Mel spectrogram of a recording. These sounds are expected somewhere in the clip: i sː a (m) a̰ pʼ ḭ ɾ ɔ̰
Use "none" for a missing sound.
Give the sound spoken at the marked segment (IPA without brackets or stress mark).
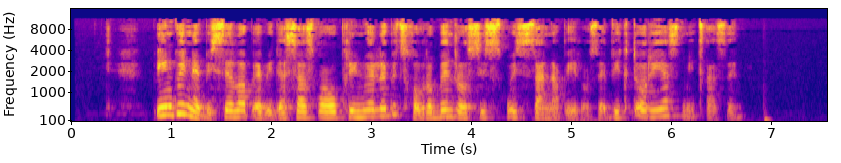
n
